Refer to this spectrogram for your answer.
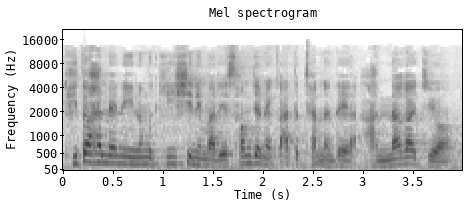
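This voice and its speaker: A woman's voice: lowish voice, fairly quick, vocal fry, noisy background. A woman pastor giving an emphatic, colloquial sermon.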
